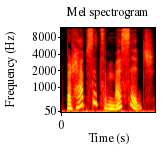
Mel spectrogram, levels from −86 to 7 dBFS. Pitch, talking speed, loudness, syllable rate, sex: 195 Hz, 170 wpm, -17 LUFS, 5.6 syllables/s, female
